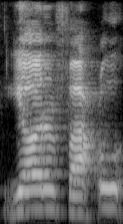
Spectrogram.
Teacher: را ساکن سے پہلے زبر ہے، را موٹی پڑھی جائے گی۔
